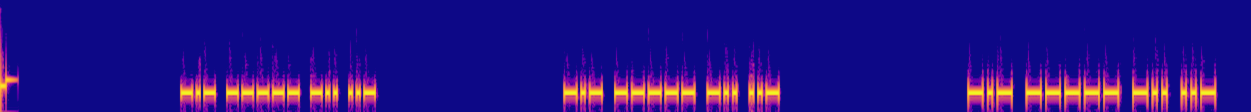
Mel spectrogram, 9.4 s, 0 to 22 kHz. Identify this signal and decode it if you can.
Morse code, heard as a keyed tone, about 36 wpm, 700 Hz. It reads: K0DU K0DU K0DU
